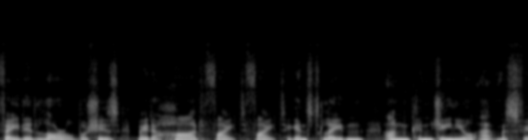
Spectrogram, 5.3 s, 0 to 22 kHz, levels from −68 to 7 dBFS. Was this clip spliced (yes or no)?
yes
